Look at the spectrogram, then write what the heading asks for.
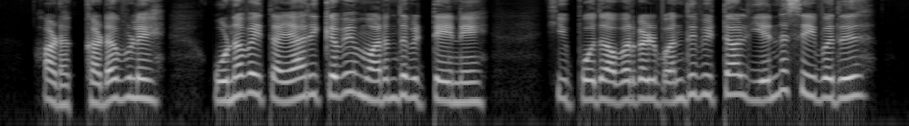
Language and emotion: Tamil, fearful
